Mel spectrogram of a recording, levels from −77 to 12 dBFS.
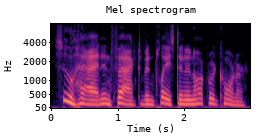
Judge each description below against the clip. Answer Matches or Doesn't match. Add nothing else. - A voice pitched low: Doesn't match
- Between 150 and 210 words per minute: Matches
